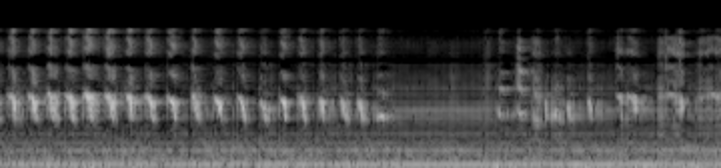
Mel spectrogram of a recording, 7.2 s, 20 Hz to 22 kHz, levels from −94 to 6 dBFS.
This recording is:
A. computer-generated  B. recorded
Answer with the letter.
A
